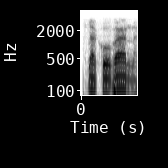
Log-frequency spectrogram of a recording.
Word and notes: cubana: Spanish

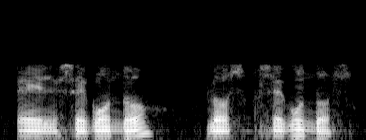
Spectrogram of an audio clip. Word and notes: segundo: spanish

